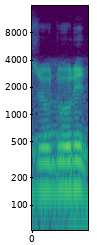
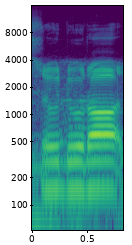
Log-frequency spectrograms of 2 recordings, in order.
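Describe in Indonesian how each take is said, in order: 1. Kata itu diakhiri dengan huruf hidup i. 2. Kata itu diakhiri dengan huruf hidup a. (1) "suduri harus dibaca suduri" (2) "tidak boleh suduro"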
